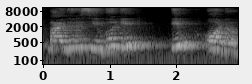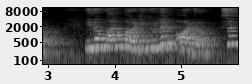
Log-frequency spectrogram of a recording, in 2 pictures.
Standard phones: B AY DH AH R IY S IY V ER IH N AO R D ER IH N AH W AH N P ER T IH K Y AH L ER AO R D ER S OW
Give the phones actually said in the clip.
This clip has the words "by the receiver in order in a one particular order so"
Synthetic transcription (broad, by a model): B AY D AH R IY S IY B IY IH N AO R D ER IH L AH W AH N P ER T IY K Y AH L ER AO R D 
